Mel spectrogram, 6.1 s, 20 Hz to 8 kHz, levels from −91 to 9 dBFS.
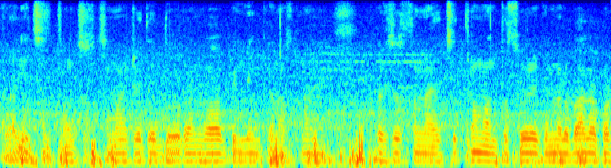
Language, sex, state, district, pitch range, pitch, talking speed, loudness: Telugu, male, Andhra Pradesh, Visakhapatnam, 100-105 Hz, 100 Hz, 155 wpm, -19 LUFS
